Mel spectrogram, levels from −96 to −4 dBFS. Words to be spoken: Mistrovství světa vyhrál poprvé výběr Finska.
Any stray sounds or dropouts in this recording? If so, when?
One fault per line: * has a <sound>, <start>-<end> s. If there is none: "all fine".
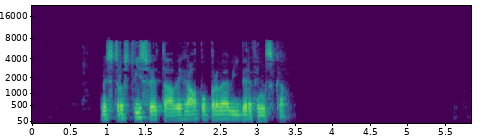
all fine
